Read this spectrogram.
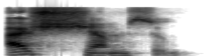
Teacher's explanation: لام الشمسیہ کو ادغام کے ساتھ پڑھتے ہیں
